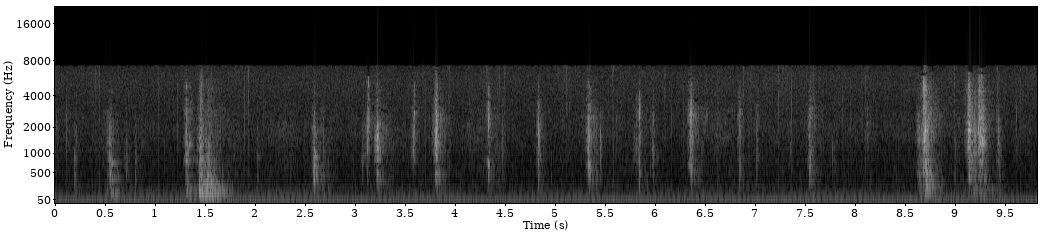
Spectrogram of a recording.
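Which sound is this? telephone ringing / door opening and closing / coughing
door opening and closing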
